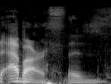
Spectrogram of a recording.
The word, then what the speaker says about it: Abarth: was talking about his recently purchased Fiat 500 Abarth that's how you say it and uh can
